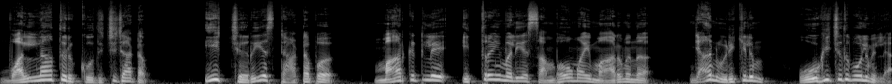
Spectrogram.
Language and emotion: Malayalam, surprised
